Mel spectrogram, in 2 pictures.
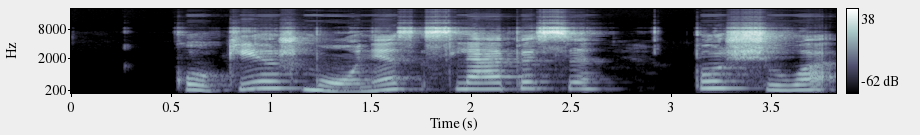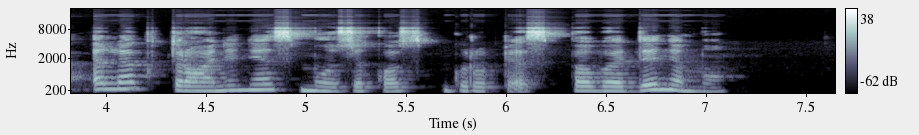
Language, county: Lithuanian, Kaunas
